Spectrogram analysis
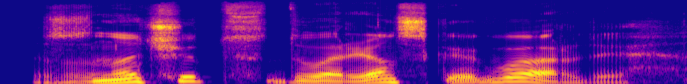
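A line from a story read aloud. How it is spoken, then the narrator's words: Thoughtful drawl. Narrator (Russian): задумчиво протянул генерал Солжников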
